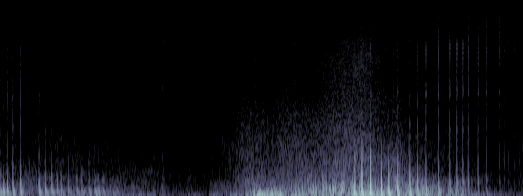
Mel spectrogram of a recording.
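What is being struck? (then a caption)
Synthetic fur microphone windscreen. A black plastic fine-tooth comb held in the fingers brushes and scratches across a fist-sized, fluffy grey-white synthetic fur windscreen over a microphone. The strokes come through as soft, muffled, low rumbling scratches with almost no brightness. The sound dips to near silence around the middle, then returns as louder, denser combing strokes that peak and gradually fade.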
